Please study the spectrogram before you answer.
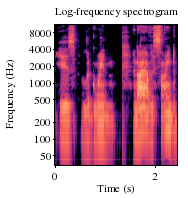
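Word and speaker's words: Le Guin: The correct pronunciation is Luin and I have a signed book by her written to her neighbor which is really nice.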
